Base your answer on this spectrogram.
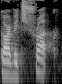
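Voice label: "garbage truck", English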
